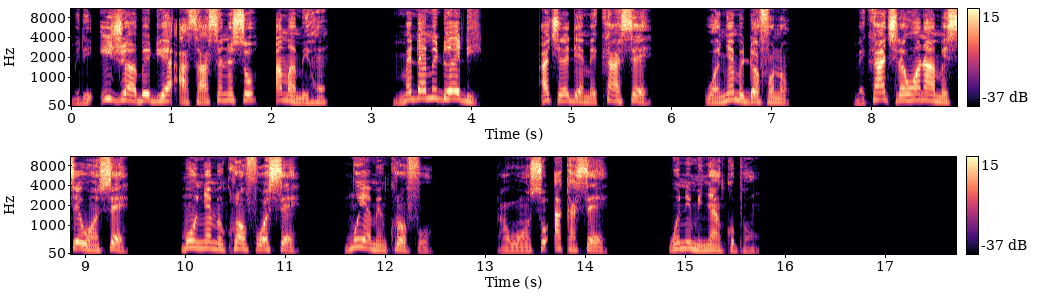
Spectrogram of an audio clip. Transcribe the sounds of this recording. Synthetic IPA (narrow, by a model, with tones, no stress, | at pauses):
mɪ̃˨dɪ˨ʔi˦s̬ɾa˦˨bɛ˦dɥa˨ʔa˨saː˨sɪ˦nʊ̃˦sʊ˦a˦mã˨mɪ̃˨ɦʊ̃˦ | m̩˨mɛ̃˦dã˦mɪ̃˦dɔ˦æ˦di˨ | ʔa˦t͡ɕʰɪ˨ɾɛ˦dɪ˨ɛ˨mɪ̃˨kʰã˦˨sɛ˦ | wʔɔ̃˨˦ɲã˦mɪ̃˨dɔ˦fʊ˦nʊ̃˦ | mɪ̰̃˨kʰã˦t͡ɕʰɪ˨ɾɛ˦wɔ̃˦n˦ã˨mɪ̃˨seː˦˨wɔ̃˨nsɛ˦ | mʊ̃˦˨ɲã˦mɪ̃˨kʰɔ̃˦˨fʊ˦ɔ˦sɛ˦ | mʊ̃˦jɛ˨mɪ̃˨ŋ̩˨kʰʊ˦ɾɔ̃˨fʊ˨ɔ̰˨ | nã̰˨wɔ̃˨n̩˨sʊ˦ʔa˦kʰa˨sɛ˦ | wɔ̃˦nɪ̃˦mɪ̃˨ɲã˦ŋ̩˨kʰo˦pʰɔ̰̃˨n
